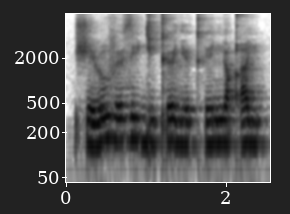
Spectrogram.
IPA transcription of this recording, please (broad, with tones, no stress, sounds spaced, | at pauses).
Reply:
ʃ i˨ ɭ ũ˦ v ø˧ z i˧ ɟ i˧ kʼ ø˦ lʲ ø˧ kʰ ɪ˨˦ ɲ y˧ qʼ i˧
